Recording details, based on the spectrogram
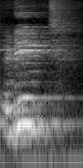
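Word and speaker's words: read: আমি আরো কিছু ভার্ব পটাপট লিখে নিচ্ছি, কি রিড, রিডস, আর পাস্টে আমরা জানি এই ফর্মটা হচ্ছে রেড। উচ্চারণটা আলাদা কিন্তু স্পেলিংটা এক।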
